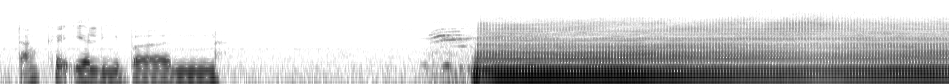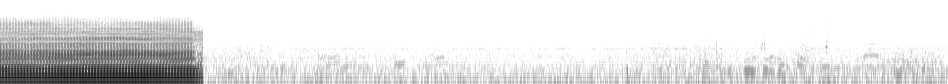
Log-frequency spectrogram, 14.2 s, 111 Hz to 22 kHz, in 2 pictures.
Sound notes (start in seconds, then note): 3.2 laughter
